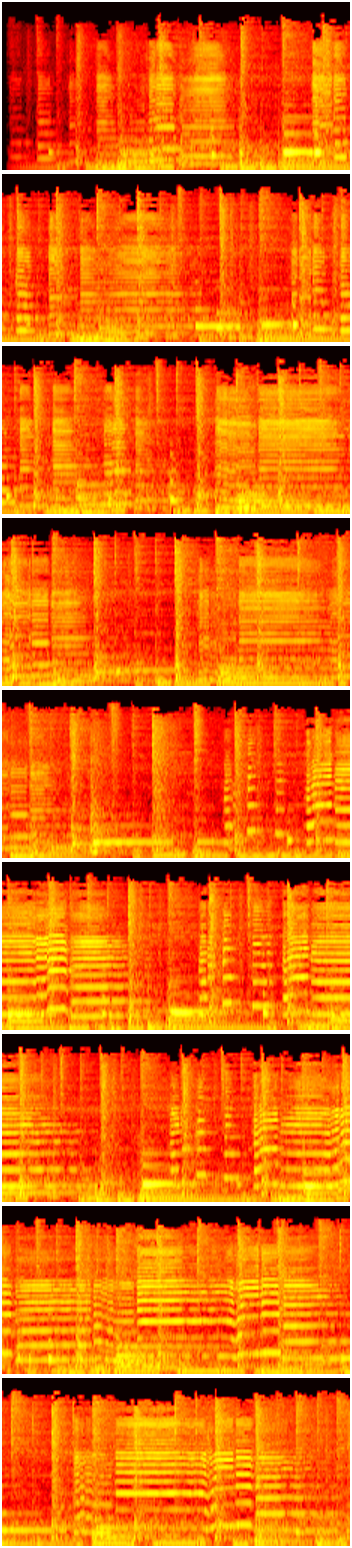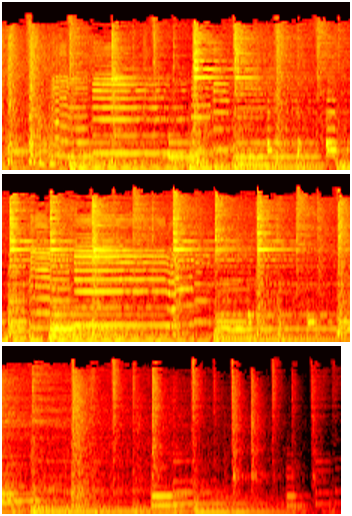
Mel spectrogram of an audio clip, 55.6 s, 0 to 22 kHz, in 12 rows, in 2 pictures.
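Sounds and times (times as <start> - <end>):
funk trio with saxophone: 0.1 - 55.2.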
